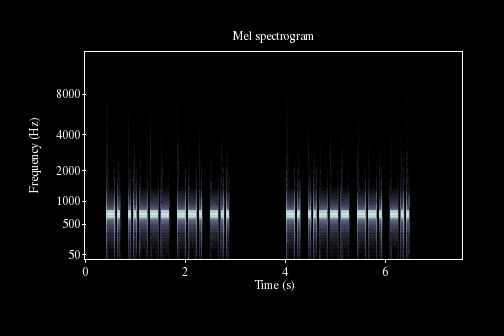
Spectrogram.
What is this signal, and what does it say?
Morse code, heard as a keyed tone, about 22 wpm, 700 Hz. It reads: N2GD N2GD
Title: USA Call Signs - 4 Characters - Repeated 2x - 22wpm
